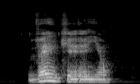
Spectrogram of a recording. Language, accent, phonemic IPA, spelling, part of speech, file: French, Canada, /vɛ̃.kʁi.jɔ̃/, vaincrions, verb, LL-Q150 (fra)-vaincrions.wav
- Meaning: first-person plural conditional of vaincre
